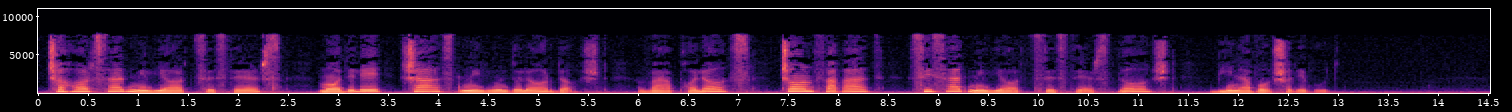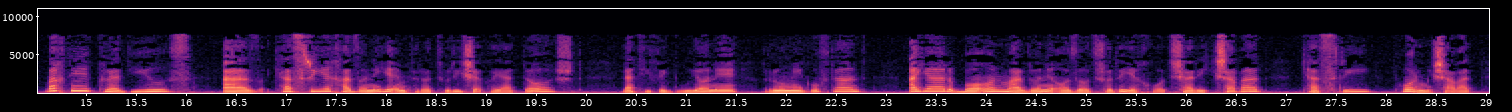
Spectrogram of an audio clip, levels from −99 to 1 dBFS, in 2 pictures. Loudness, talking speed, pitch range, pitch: -22 LUFS, 90 wpm, 175-225 Hz, 195 Hz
